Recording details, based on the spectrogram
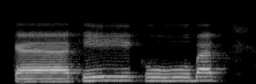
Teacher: kaf, posisinya agak di depan huruf qaf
